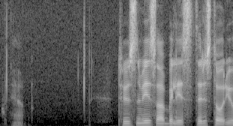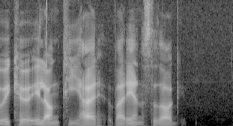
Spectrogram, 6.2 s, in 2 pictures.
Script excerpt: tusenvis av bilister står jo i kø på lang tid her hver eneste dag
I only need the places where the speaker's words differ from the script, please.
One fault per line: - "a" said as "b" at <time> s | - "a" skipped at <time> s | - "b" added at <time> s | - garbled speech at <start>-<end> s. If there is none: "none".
- "på" said as "i" at 3.5 s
